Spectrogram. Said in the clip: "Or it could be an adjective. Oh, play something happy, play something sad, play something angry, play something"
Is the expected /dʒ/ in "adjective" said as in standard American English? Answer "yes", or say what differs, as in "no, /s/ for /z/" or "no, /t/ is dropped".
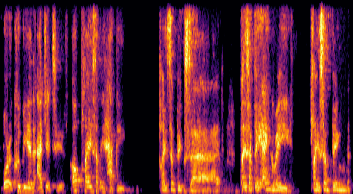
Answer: yes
